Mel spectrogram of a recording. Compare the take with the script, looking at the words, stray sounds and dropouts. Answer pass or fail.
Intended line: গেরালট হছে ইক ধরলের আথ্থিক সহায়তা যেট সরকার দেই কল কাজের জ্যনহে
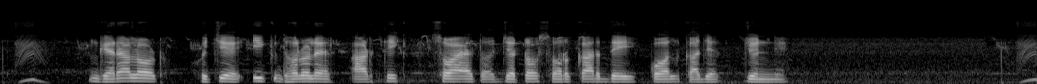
pass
